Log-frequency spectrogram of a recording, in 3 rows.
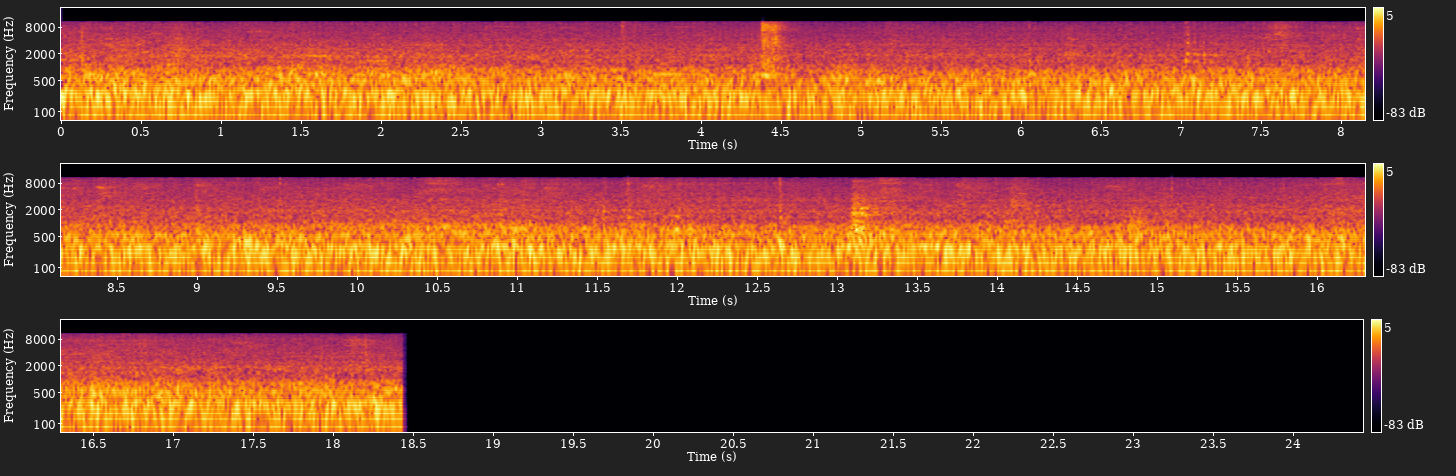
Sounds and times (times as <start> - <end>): Inside, large room or hall: 0.0 - 18.4
Speech: 0.1 - 3.9, 9.4 - 15.0.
